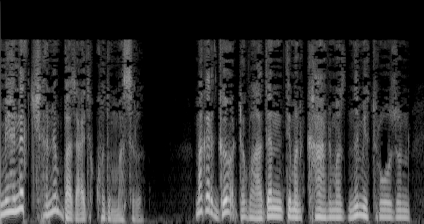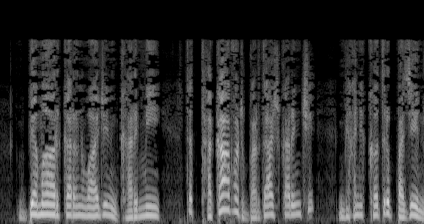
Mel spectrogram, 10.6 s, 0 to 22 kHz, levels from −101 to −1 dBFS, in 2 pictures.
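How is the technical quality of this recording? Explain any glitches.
The speech is heavily degraded by lossy coding throughout, with three brief pre-echo smears.

Vorbis compression, throughout: nothing is present above 10.5 kHz, and the remaining treble is hissy and grainy, with roughened tones. This is likely Vorbis at a low bitrate, around 30 kbps, where upper detail is quantised so coarsely that it turns into noise-like fuzz.

Pre-echo, at 2.98 to 3.00 s just before "واد تِمن كھاہن منز", at 3.84 s between "واد تِمن" and "كھاہن منز نمِتھ روزٗن", and at 9.90 to 9.92 s: a short hiss, about 17 to 24 ms long, runs ahead of each sharp onset. The transform block spreads noise meant for the loud attack back into the quiet gap before it, softening the attack.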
